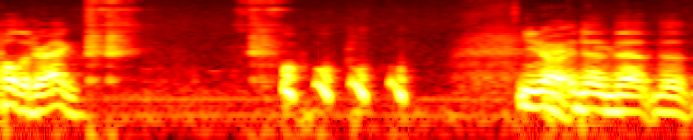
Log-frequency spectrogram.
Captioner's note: chuckles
